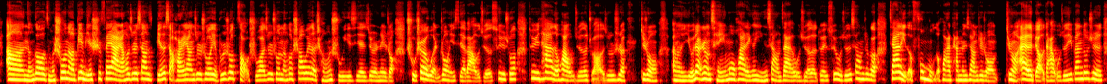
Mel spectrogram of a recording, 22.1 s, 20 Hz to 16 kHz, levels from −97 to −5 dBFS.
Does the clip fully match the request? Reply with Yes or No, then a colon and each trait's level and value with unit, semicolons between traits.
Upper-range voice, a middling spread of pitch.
Yes: high, 210 Hz; average, 3.8 semitones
